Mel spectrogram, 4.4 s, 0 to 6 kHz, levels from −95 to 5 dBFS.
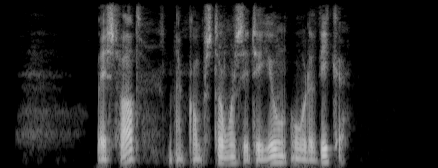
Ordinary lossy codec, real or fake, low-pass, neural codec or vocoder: Opus, 64 kbps; real; 5.4 kHz; none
